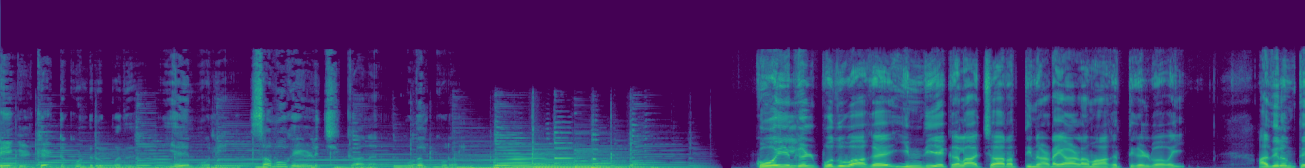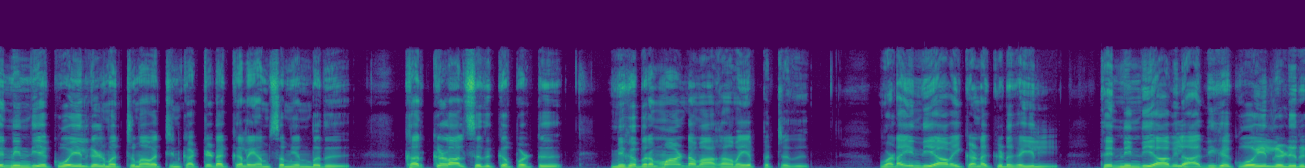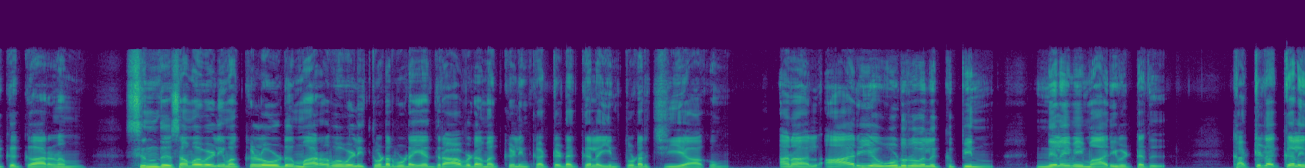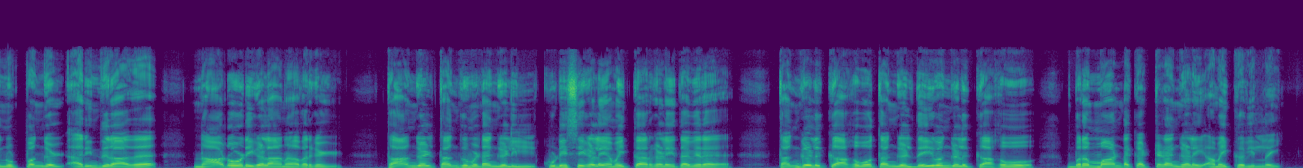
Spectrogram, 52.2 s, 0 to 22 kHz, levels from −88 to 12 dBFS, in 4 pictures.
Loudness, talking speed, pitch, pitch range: -16 LUFS, 75 wpm, 130 Hz, 110-150 Hz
